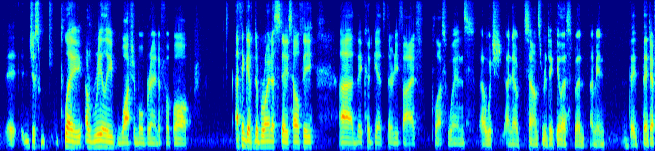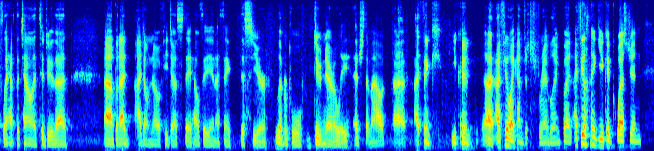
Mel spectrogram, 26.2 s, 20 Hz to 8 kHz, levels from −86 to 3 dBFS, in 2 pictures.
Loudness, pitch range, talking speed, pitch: -29 LUFS, 95-120 Hz, 185 wpm, 105 Hz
